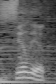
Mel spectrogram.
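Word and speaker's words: ceiliog: she pointed out that the welsh word for rooster is celiac whose pronunciation sounds very similar to kellogg the top five most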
